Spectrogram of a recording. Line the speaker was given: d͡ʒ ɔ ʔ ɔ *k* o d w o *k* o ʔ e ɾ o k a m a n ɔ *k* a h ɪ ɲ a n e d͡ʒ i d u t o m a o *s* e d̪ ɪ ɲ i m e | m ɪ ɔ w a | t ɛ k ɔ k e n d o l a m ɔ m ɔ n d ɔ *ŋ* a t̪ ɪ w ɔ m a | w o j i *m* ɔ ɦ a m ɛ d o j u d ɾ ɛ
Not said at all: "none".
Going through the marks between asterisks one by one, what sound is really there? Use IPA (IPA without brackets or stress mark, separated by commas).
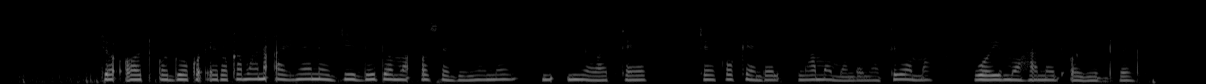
t, k, ʔ, s, ɲ, m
